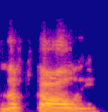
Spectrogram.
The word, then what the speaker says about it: Naphtali: Nephtali. Greg says it's pronounced Nephtali.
